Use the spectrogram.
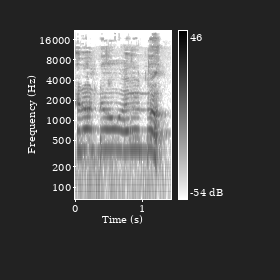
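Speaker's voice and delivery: high, small whimpering voice; mock crying. Crying victim answering the nurse, whimpering. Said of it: "I was just crying".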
